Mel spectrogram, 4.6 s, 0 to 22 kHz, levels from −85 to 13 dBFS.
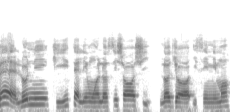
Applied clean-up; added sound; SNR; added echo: neural mask model RNNoise.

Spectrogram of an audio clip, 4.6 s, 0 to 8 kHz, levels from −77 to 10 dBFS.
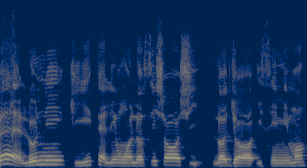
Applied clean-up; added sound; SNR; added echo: none; none; none; none.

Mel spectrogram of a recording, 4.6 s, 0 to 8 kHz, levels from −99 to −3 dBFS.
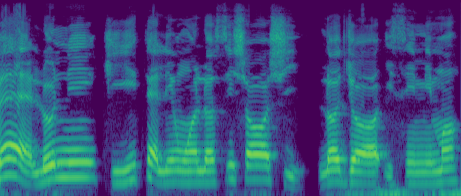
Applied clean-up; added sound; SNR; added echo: neural mask model Resemble Enhance denoiser.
